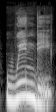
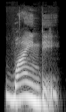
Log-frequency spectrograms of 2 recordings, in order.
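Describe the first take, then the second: First: The first vowel sounds like 'ih'. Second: The first vowel sounds like 'eye'. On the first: There is a lot of wind. "Windy just means that there's a lot of wind" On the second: Full of curves or twists. "it has a different pronunciation"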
